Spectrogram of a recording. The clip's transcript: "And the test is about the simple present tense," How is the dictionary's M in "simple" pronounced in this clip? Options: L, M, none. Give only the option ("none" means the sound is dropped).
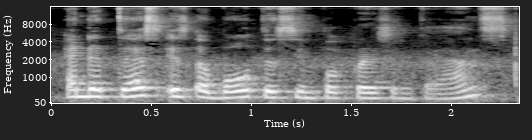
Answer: M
